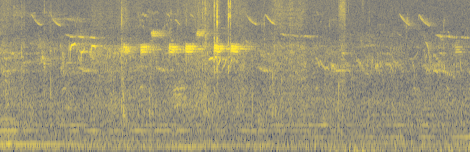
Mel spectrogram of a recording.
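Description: Songbirds chirping in woodland, with repeated short high chirps and brief falling calls, over a steady background hiss.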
